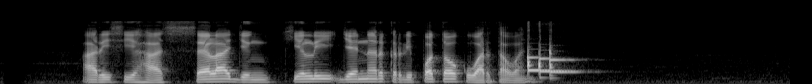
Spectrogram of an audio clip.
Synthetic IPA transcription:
ʔa̰ɾisiɦaselad͡ʒɨŋkʰilid͡ʒɛnərkɨrdipɔt̪ɔkuwart̪a̰wan

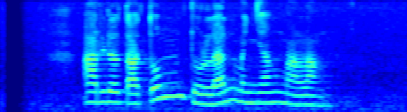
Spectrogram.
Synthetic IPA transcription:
ʔaɾɪlt̪at̪ʊmd̪̥o̤lanməɲaŋmalaŋ

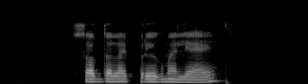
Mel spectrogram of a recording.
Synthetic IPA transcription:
sʌb̚d̪ʱʌlajprʌjoɡmaljae

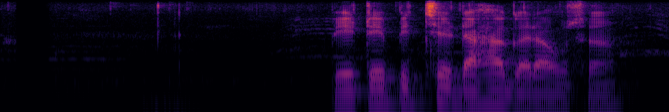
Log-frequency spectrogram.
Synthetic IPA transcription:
bʱeʈepit̪ːt͡sʰeɖaɦaɡʌɾaw̃t͡sʰʌ

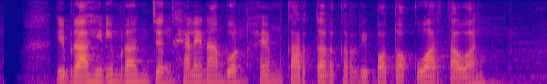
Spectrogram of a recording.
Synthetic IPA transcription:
ʔibɾaɦimɾand͡ʒɨŋhelenabɔnhɛmkart̪ərkərdipɔt̪ɔkuwart̪awan

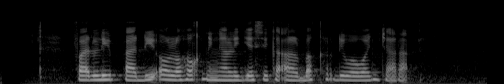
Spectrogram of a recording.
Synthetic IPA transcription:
fadlipadiʔɔlɔɦɔk̚niŋalid͡ʒasikaʔalbakɨrdiwawaɲt͡ʃaɾa̰

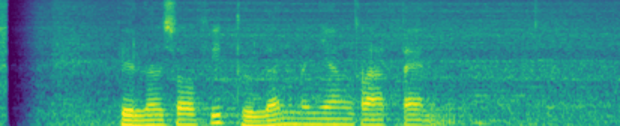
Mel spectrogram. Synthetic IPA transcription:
filɔsofid̪̥o̤lanməɲaŋkɾat̪ɛn

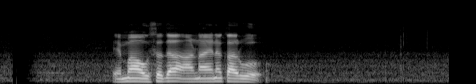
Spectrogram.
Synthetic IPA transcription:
eməausəd̪aːnaːjənəkaɾuʋo

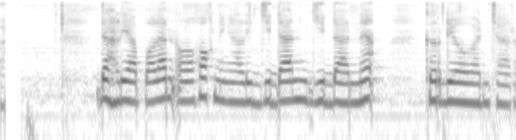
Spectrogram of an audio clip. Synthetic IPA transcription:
daɦliapɔlanʔɔlɔɦɔk̚niŋalid͡ʒidand͡ʒidanəʔkɨrdiwawaɲt͡ʃaɾa

